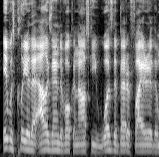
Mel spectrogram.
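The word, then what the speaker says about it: Volkanovski: Now, in the other uh main event, Alexander Vcanowski, I said his name uh I said his name wrong earlier. Alexander Vulcganowski became the featherweight champion after defeating Diego Lopez uh by decision in the fifth round.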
